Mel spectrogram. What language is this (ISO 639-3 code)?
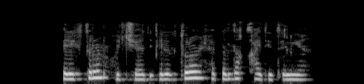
uzb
